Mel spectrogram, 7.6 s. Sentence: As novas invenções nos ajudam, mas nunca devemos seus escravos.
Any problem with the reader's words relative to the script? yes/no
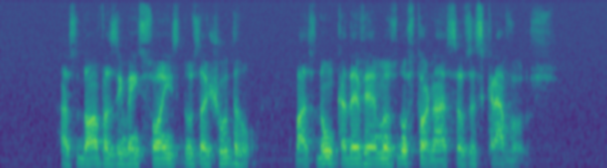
yes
